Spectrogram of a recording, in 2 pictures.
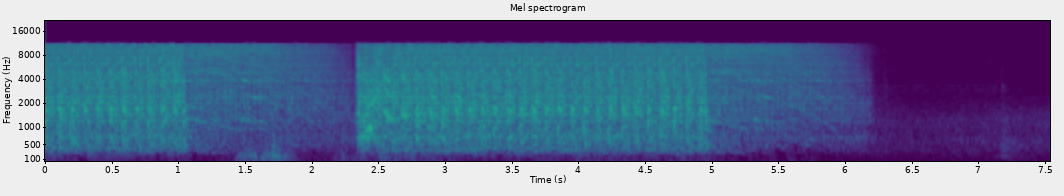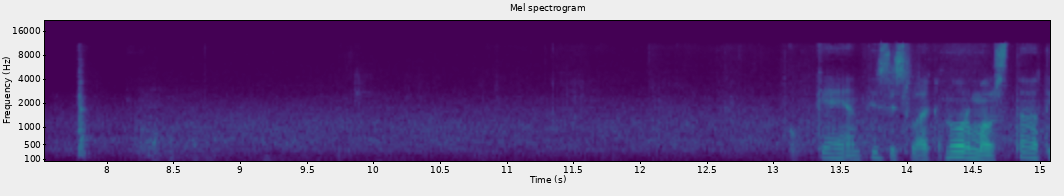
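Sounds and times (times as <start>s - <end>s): starter motor cranking engine: 0.0s - 6.2s.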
